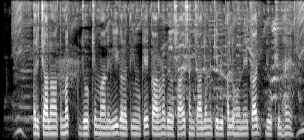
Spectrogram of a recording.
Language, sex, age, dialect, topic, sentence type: Hindi, male, 18-24, Awadhi Bundeli, banking, statement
